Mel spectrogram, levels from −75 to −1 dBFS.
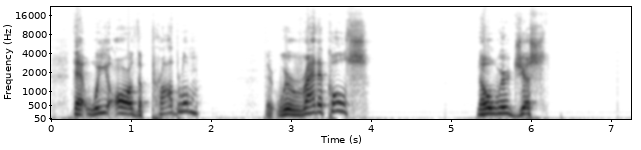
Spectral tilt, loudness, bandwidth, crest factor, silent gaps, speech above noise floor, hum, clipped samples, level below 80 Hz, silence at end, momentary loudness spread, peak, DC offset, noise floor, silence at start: -5 dB/octave; -14 LUFS; 18.5 kHz; 16 dB; none; 49 dB; none; under 0.1%; -42 dBFS; 1.1 s; 12 LU; 0 dBFS; under 0.1%; -62 dBFS; 0.3 s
